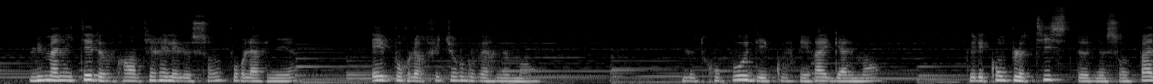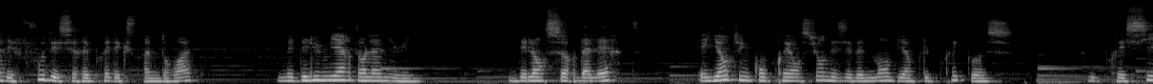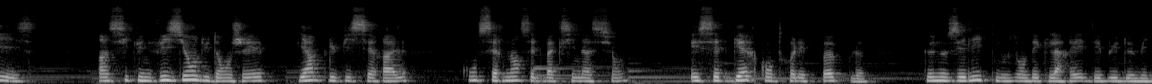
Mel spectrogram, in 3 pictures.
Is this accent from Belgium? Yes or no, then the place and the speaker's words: yes; Belgium; Et cela aura une incidence jusque chez nous en Belgique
